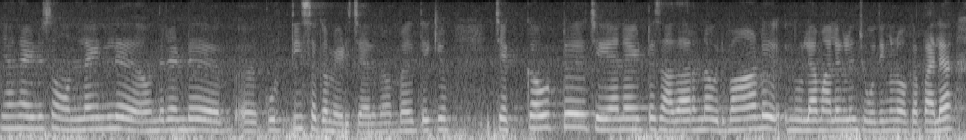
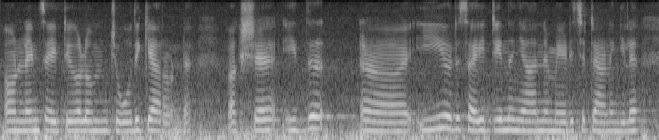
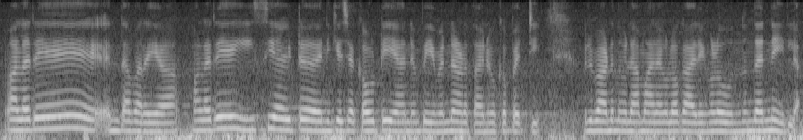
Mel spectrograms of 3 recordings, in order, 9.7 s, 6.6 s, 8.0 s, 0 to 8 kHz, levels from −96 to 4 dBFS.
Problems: constant background noise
